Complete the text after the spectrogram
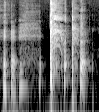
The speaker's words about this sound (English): Excuse me, I had to cough for a sec.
